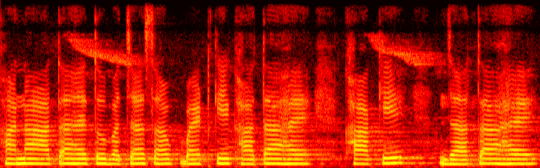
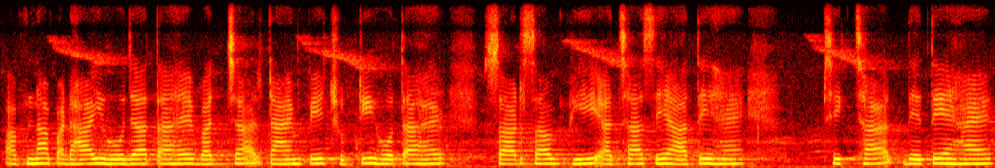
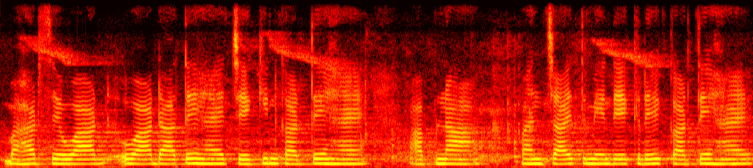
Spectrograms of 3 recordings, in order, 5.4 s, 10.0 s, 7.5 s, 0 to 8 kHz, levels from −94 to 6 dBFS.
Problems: constant background noise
